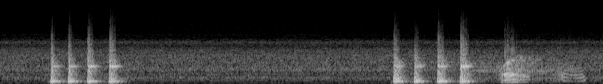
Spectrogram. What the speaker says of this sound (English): Felix then receives a knock at his door.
